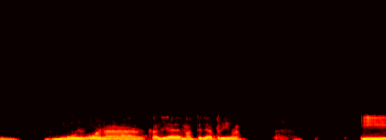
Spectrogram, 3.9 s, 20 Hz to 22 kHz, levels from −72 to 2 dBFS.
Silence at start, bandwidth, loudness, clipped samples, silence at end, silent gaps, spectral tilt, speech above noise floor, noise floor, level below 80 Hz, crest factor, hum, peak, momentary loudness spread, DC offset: 0 s; 4.2 kHz; -26 LUFS; under 0.1%; 0 s; none; -5.5 dB/octave; 42 dB; -67 dBFS; -66 dBFS; 14 dB; none; -14 dBFS; 9 LU; under 0.1%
